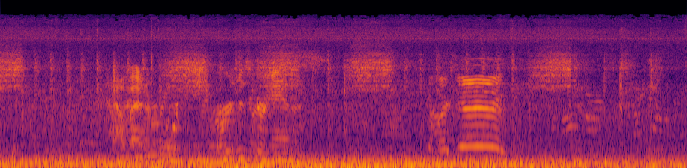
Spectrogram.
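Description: Young men shout and call out across a field in the distance.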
